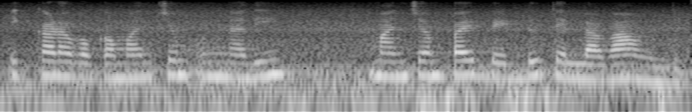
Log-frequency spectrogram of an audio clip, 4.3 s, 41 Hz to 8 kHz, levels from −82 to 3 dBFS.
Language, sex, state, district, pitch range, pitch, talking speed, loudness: Telugu, female, Telangana, Hyderabad, 200-230 Hz, 220 Hz, 125 wpm, -17 LUFS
